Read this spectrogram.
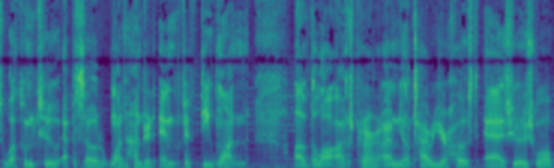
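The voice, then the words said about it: Congested voice from a cold. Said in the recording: “suffering from a cold that you might hear in my voice”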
